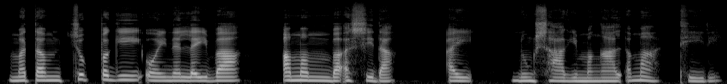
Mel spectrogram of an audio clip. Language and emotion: Manipuri, sad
